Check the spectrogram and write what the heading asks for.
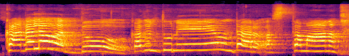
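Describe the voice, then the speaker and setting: Woman, schoolteacher, very high voice, coaxing prompts, echoey classroom, faint hiss. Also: animated, a little slow, sharp tone. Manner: coaxing, repeats prompts to children. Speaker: primary school teacher. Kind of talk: classroom lesson.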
